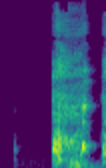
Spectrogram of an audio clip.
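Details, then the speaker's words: Woman with a winter cold, throat irritation and a real cough who is taking cough syrup: a faint click, then a single harsh cough burst with a short follow-on sound in a quiet room. "तो आप लोग बहुत request करते हो ना कि coughing challenge का video बनाओ रियल कफिंग तो गाइस आज उन्हीं सब फ्रेंड्स के लिए है रियल रियल कफिंग का"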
